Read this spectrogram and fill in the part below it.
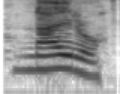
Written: Nairo

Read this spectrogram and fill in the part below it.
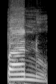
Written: Pano

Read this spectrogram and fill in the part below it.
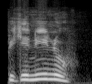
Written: Piquinino

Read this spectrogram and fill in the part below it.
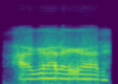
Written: Agar Agar

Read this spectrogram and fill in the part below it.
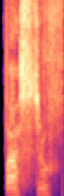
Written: Pastro

